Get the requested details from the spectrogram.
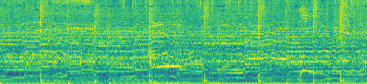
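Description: An audience applauds in a steady, dense wash of clapping that lasts the whole stretch, layered over ongoing music with a pulsing bass line and sustained tones.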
